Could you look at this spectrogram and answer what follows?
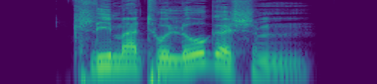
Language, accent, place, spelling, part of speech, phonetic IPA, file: German, Germany, Berlin, klimatologischem, adjective, [klimatoˈloːɡɪʃəm], De-klimatologischem.ogg
- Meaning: strong dative masculine/neuter singular of klimatologisch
